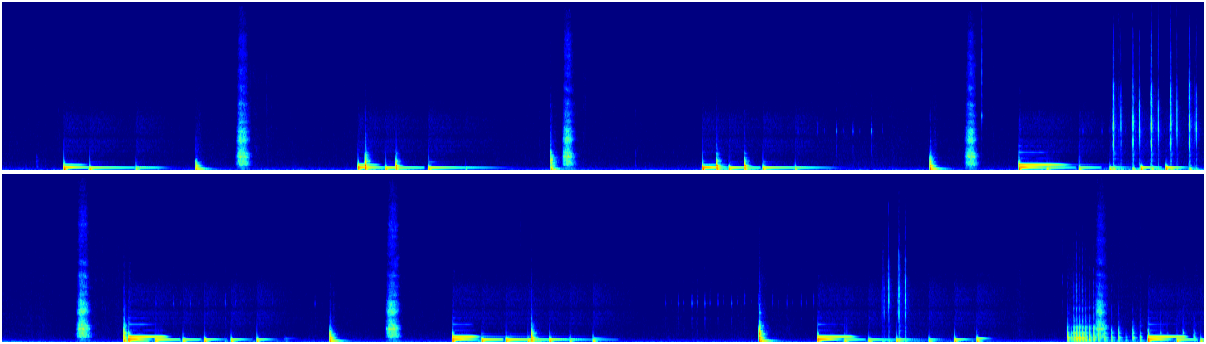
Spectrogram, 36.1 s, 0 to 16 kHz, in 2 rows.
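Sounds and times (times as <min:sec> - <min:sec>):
breathy gasp: 0:03.5 - 0:03.8, 0:08.4 - 0:08.7, 0:14.4 - 0:14.7, 0:19.2 - 0:19.4, 0:23.8 - 0:24.1
wooden knock: 0:34.0 - 0:35.3.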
